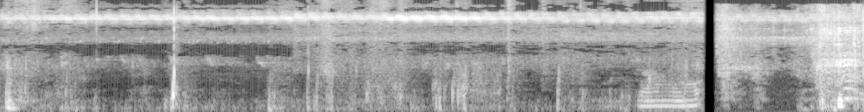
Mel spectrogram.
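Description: Footsteps and rustling through brush and undergrowth, heard as scattered faint crackles and snaps over a steady high hiss. A person's short voiced sound comes near the end, just before the sound cuts out abruptly.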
